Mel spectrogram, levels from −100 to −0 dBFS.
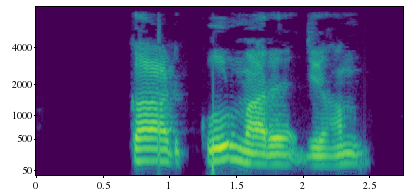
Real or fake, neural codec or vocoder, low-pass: fake; vocoder, 44.1 kHz, 128 mel bands every 512 samples, BigVGAN v2; 7.2 kHz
